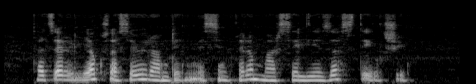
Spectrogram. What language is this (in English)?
Georgian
